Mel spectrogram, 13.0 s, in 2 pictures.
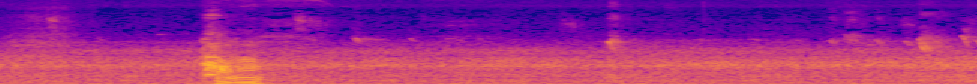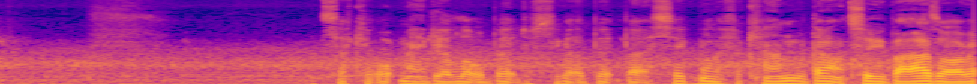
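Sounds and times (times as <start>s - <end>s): steady low background noise: 0.0s - 13.0s
faint short bird calls: 5.5s - 7.7s.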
